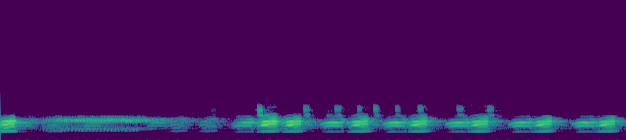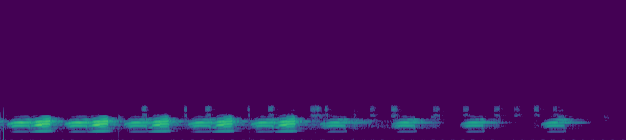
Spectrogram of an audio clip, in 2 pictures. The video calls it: Pine Barrens Treefrog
